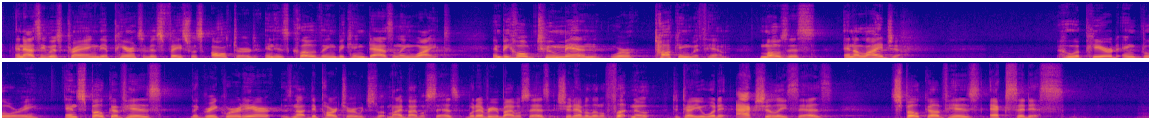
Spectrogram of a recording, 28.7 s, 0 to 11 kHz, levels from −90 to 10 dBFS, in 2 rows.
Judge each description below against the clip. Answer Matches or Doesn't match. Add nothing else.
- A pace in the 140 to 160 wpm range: Matches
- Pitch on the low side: Doesn't match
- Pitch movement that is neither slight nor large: Doesn't match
